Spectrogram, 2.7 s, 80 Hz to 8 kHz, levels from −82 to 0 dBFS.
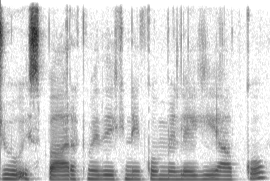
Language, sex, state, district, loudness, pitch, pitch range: Hindi, female, Chandigarh, Chandigarh, -21 LUFS, 180 Hz, 175-185 Hz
